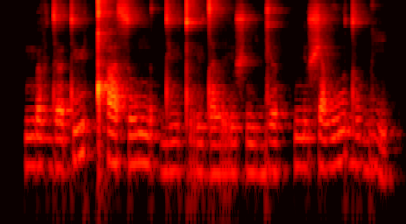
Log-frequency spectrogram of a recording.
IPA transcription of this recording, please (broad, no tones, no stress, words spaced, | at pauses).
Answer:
mœvdœty ǃʰasu ŋətdytry dalryʃŋiɡʲə | nyʃavu dubi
